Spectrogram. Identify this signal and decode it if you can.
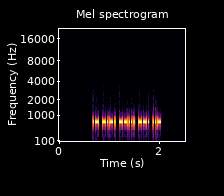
Morse code, heard as a keyed tone, about 63 wpm, 700 Hz. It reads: AC7GU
